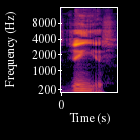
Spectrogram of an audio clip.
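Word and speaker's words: jeen-yuhs: Yeah, Genius. It's spelled crazy, but it's Genius. It's spelled like with a J.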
